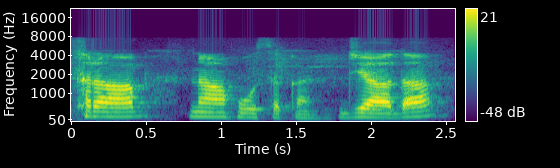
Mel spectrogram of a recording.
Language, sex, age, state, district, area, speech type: Punjabi, female, 45-60, Punjab, Hoshiarpur, urban, spontaneous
